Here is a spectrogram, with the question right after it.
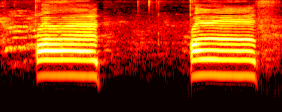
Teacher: কপের উচ্চারণটা হবে জিহ্বার গোড়ার উপরের তালুর সাথে লাগিয়ে মোটা করে পড়তে হবে এভাবে কফ। ঠিক এভাবে করে চেষ্টা করবেন তাহলেই হবে।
